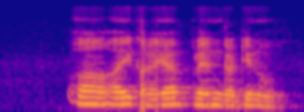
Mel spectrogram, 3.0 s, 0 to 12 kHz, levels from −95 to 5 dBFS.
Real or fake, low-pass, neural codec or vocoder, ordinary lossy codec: fake; 9.9 kHz; vocoder, 22.05 kHz, 80 mel bands, WaveNeXt; AAC, 64 kbps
